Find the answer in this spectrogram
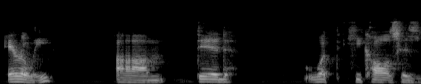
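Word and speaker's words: Ariely: So Dan, I believe his last name is pronounced Airley, did what he calls his meaning of work experiment.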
